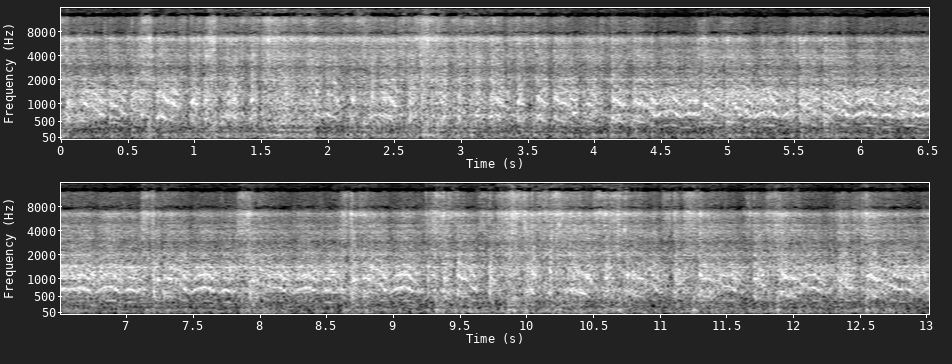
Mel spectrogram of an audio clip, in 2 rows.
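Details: 1948 Ford F5 bus abandoned 25 years: steady, slow, laboured cranking for over ten seconds without catching; owner suspects a weak battery, considers running a charger while cranking; an earlier attempt backfired. Slow cranking, no start.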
